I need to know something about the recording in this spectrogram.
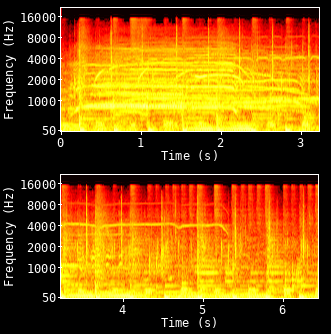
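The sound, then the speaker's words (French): A loud concert crowd cheers and shouts together after the performer asks for maximum noise, with high whoops and yells rising above a dense, steady roar that carries on without a break for several seconds. “Merci à vous, maximum de bruit.”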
